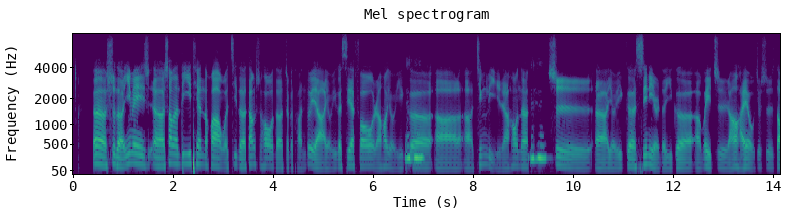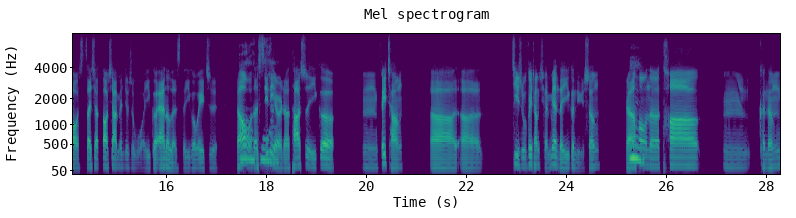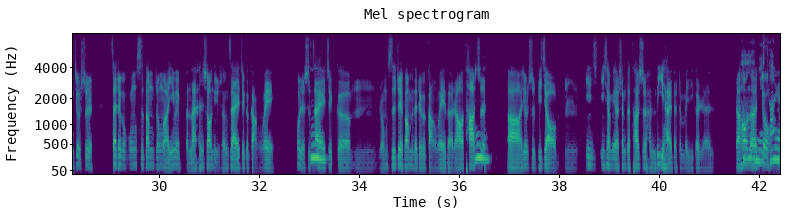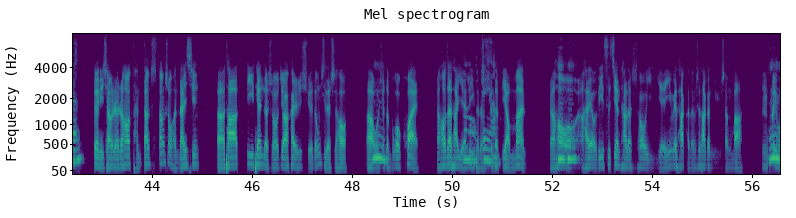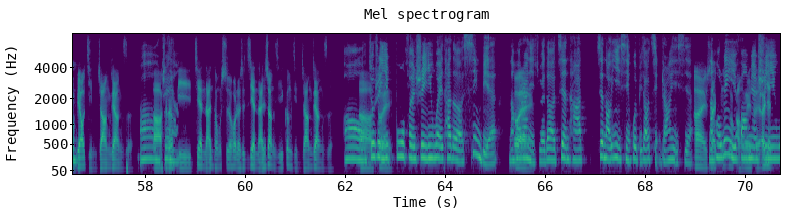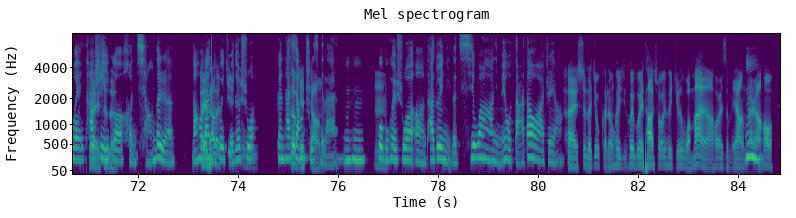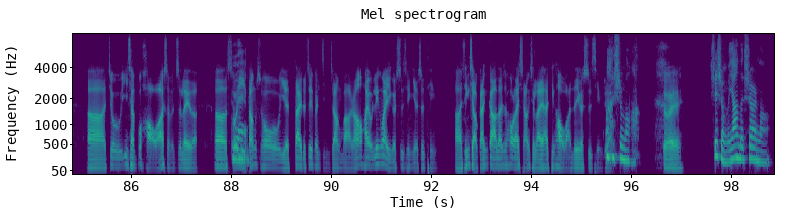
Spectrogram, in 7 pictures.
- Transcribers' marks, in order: lip smack; other background noise; in English: "senior"; in English: "analyst"; in English: "senior"; laughing while speaking: "啊，是吗？"; chuckle
- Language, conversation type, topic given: Chinese, podcast, 能分享你第一份工作时的感受吗？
